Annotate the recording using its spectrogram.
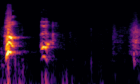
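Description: A boy's two short grunts of effort about half a second apart, the first loud and sharp, as he hops up onto a kitchen counter.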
